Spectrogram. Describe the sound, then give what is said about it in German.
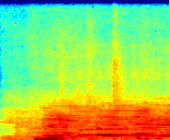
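Loud, steady construction-site racket heard outside when a balcony door is opened: a broad roar of machinery with engine-like whines that rise and fall in pitch, starting abruptly after a brief quiet moment and continuing without a break. “Also ich kann es Ihnen mal kurz zeigen, wenn wir hier die Balkontür aufmachen, hört man natürlich sofort draußen die Baustelle.”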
